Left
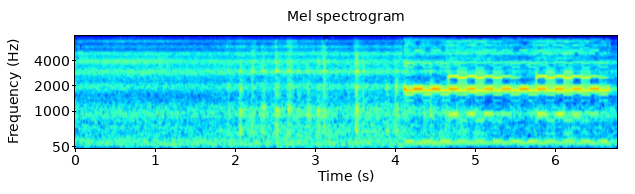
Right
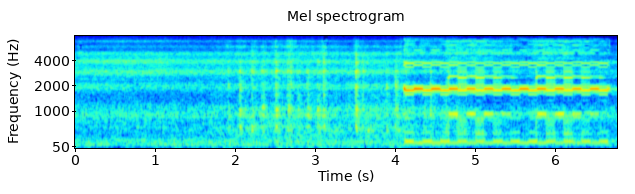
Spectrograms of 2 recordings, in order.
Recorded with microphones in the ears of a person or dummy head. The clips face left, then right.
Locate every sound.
1.7 s typing on a keyboard: 35° left (ahead or behind), 5.5 m
4.1 s an alarm: 25° right (ahead or behind), 0.8 m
